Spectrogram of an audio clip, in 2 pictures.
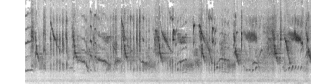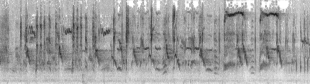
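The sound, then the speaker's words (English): A starling warbles continuously, a busy jumble of whistles, chirps and rattling clicks with no pauses, all bird song and no voices. “Bird of the week this week is a starling.”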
